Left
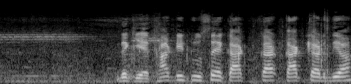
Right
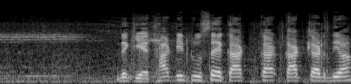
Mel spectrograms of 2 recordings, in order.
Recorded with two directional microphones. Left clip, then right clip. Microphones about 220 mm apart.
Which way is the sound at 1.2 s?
10° right (ahead or behind).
